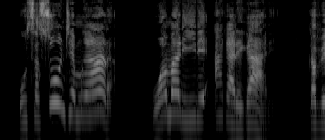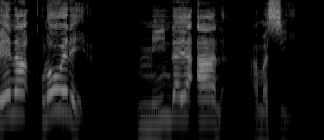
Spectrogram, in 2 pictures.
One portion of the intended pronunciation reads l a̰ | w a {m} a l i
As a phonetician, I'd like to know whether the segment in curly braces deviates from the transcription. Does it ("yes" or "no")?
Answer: no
